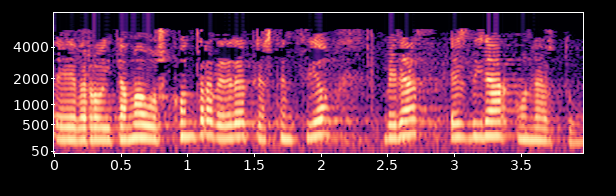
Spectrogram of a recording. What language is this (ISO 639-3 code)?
eus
